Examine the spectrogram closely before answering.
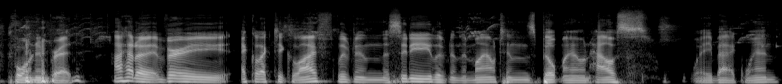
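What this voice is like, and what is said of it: Californian American accent. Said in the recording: “if you can't tell from my accent, I'm Californian”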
